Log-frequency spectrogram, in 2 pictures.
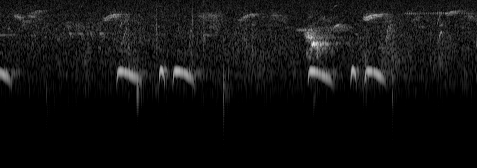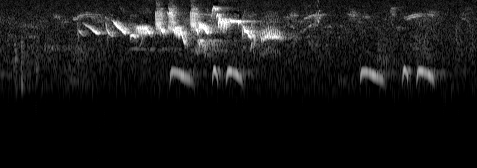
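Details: Scaled Dove (rolinha fogo-apagou) calling in the wild near Tupi Paulista, São Paulo: low three-part descending coos repeated roughly every two seconds, while a louder high-pitched chattering bird briefly overlaps mid-way.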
